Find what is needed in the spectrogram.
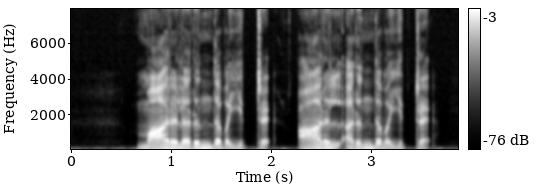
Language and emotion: Tamil, neutral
